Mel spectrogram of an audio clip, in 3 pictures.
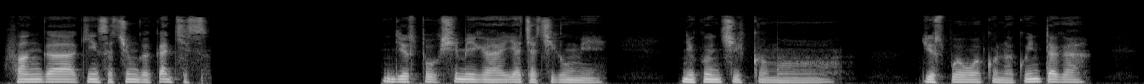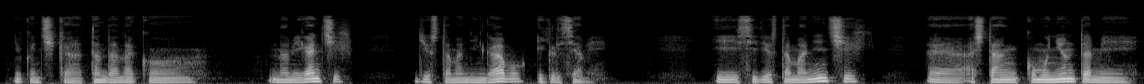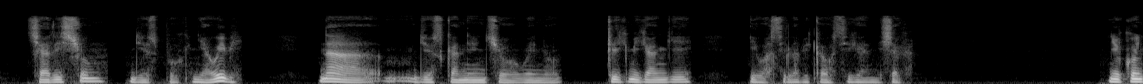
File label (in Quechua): good news quichua de calderon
